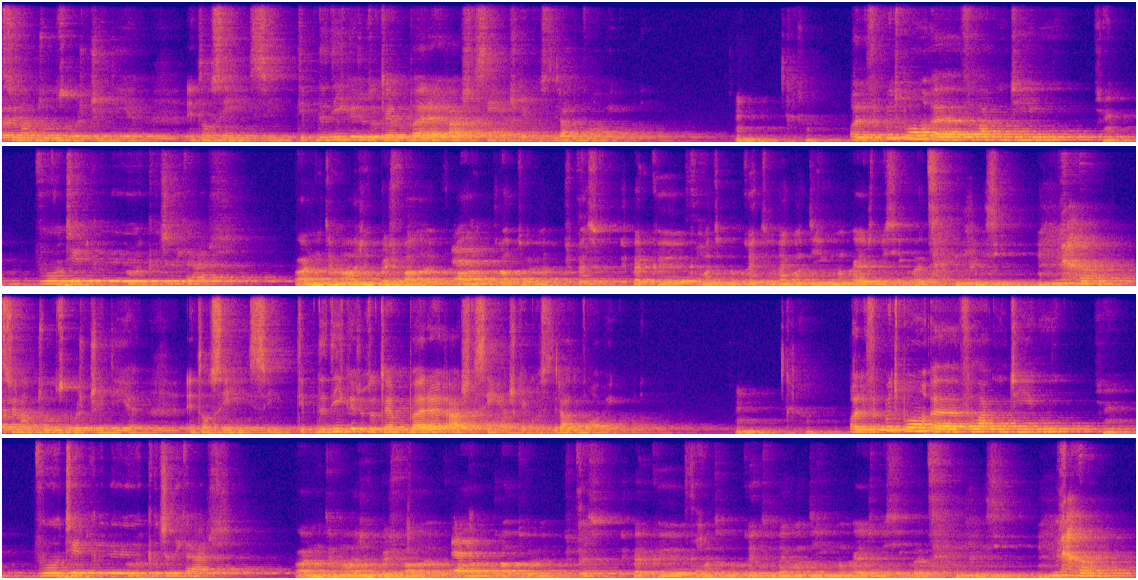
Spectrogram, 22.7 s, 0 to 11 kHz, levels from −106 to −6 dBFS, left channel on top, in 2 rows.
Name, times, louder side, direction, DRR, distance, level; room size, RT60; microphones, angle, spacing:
voice 1, 0.0-6.2 8.5-10.6 11.7-13.6 15.8-16.1 17.2-17.3 18.3-18.4 21.8-22.5, right 2 dB, 40° right, 3 dB, 0.6 m, -25 dB
voice 2, 14.3-17.3 17.7-21.9, left 1 dB, 25° left, 2 dB, 0.6 m, -27 dB
6.2 x 5.3 x 4.9 m, 2.5 s
head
